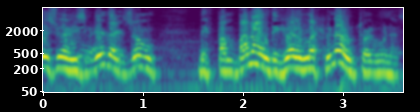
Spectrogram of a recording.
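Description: Someone with an Argentine accent speaks with ordinary pitch variation over noticeable background noise. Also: man. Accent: Rioplatense Argentine Spanish. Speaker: radio host. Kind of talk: radio interview.

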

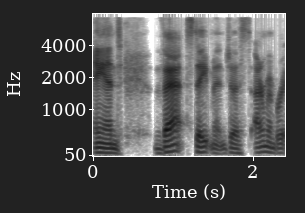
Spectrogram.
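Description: A man speaks with a Southern US accent. His pitch is fairly low, with ordinary variation. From US South, Mississippi. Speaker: men's ministry founder. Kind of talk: casual interview.

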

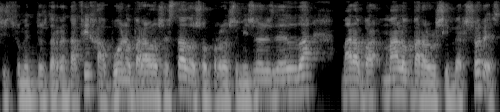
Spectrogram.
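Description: A man speaks at a medium pitch with fairly even intonation and a somewhat breathy quality. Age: 50s. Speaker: private investor. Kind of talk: casual interview. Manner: hesitant, many fillers and repetitions.

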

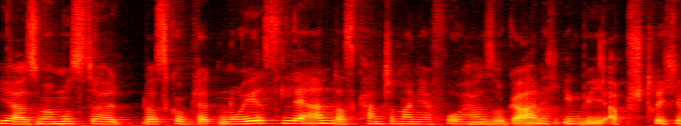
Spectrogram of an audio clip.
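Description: A woman's voice over noticeable background noise. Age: 20s. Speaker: Red Cross volunteer leader. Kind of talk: interview.

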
